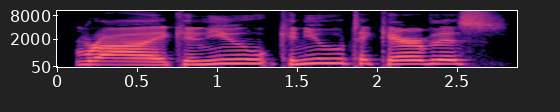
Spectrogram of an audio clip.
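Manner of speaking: high-pitched mock coworker voice; coworker pleading. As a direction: imitate a coworker asking a favor, way up high. Voices coworker asking a favor.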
